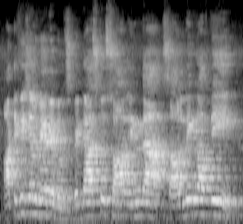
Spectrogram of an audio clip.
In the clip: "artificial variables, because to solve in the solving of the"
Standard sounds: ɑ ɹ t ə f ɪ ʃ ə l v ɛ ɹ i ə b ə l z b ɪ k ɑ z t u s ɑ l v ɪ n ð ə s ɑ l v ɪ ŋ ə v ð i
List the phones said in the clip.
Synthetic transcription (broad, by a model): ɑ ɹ t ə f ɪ ʃ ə l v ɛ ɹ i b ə l s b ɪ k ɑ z t u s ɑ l ɪ n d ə s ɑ l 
